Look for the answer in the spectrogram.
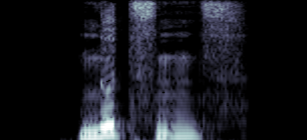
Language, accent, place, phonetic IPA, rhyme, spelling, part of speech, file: German, Germany, Berlin, [ˈnʊt͡sn̩s], -ʊt͡sn̩s, Nutzens, noun, De-Nutzens.ogg
- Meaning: genitive singular of Nutzen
